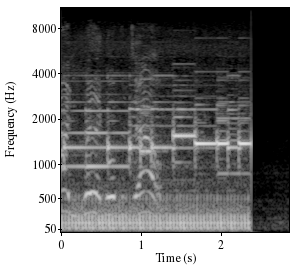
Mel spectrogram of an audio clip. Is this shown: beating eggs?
no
